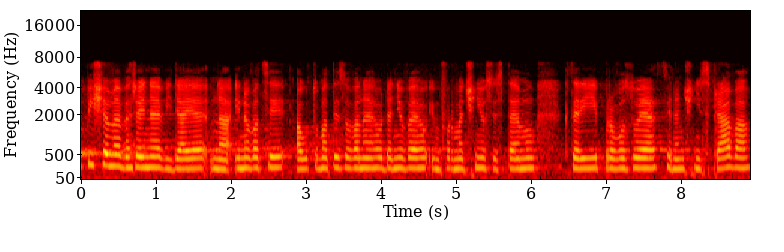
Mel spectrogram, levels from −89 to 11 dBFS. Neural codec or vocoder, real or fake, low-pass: none; real; 7.2 kHz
